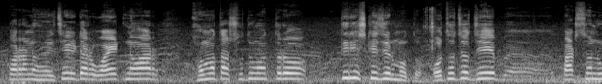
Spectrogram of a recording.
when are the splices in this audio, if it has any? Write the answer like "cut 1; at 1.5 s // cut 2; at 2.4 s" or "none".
cut 1; at 4.2 s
